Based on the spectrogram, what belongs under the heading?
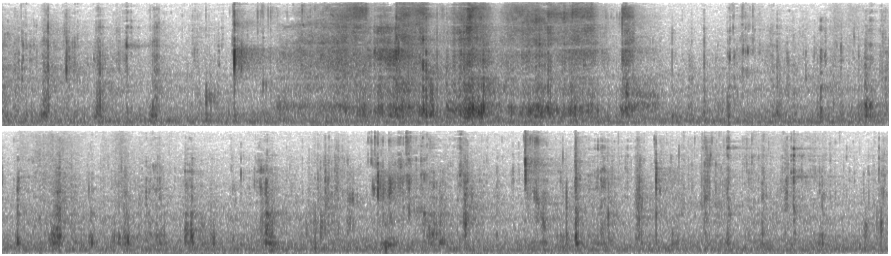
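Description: Close-miked chewing of a mouthful of king crab meat and ramen noodles: wet smacking and many small mouth clicks, busiest from about two to five seconds in.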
